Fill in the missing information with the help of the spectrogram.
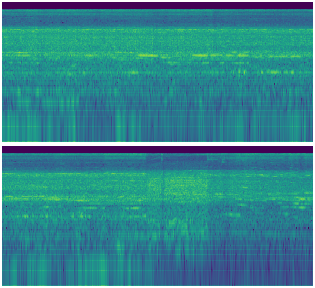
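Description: Angle grinder running with its abrasive disc grinding against a rusty steel tong handle, a steady high grinding hiss with a louder stretch about nine seconds in.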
